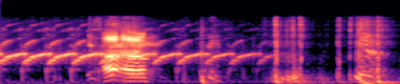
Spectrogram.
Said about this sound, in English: Metal detectors went off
